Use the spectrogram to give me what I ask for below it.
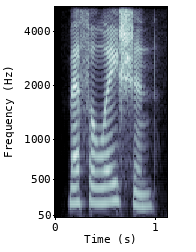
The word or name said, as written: methylation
